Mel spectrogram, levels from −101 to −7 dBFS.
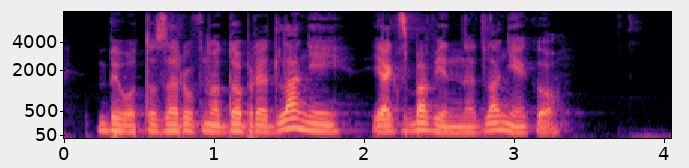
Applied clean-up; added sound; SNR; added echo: none; none; none; none.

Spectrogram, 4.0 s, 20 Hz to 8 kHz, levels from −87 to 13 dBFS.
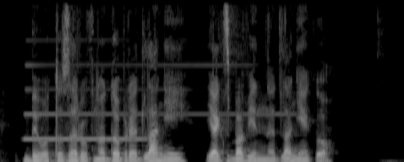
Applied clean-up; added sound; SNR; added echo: classical method Wiener filter.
